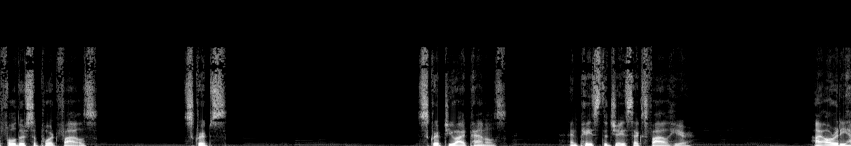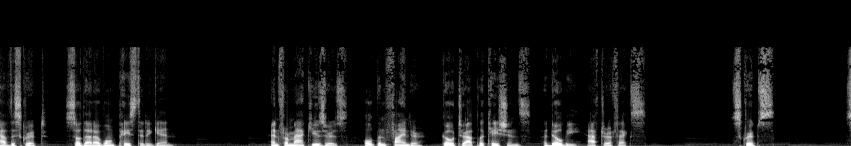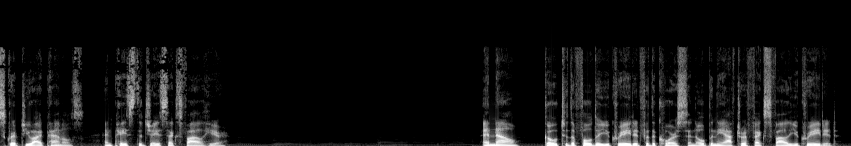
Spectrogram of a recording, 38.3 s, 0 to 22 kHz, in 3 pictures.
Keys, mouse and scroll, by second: 0.9 click, 3.0 scroll down 1, 4.7 click, 6.6 click, 9.3 click, 9.4 right click, 11.3 click, 14.3 click, 36.0 scroll up 1, 37.1 click.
